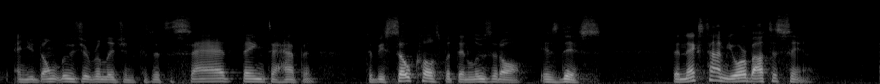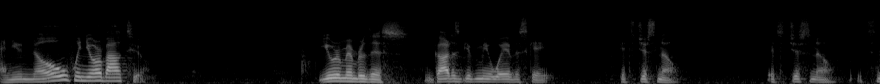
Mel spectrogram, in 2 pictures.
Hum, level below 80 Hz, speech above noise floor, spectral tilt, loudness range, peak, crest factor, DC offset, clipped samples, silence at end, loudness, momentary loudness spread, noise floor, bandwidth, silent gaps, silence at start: none; -68 dBFS; 37 dB; -6.5 dB/octave; 5 LU; -16 dBFS; 20 dB; under 0.1%; under 0.1%; 0 s; -34 LUFS; 17 LU; -70 dBFS; 12 kHz; none; 0.15 s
